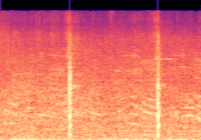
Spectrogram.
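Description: Knife chopping through a lime onto a wooden cutting board: two sharp strikes a little under a second apart.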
